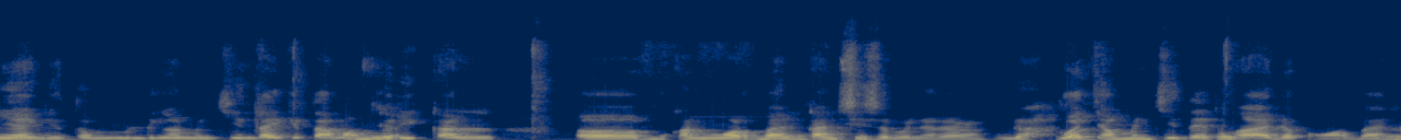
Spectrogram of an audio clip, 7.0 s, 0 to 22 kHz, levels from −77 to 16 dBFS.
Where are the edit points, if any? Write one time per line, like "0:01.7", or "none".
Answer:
0:05.2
